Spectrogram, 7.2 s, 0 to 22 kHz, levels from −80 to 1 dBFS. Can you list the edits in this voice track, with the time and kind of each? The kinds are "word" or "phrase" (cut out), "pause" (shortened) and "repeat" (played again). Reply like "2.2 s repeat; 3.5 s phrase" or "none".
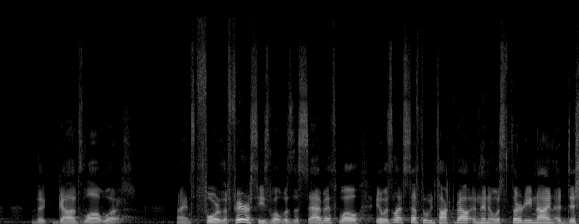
2.4 s word; 4.9 s word; 5.4 s word

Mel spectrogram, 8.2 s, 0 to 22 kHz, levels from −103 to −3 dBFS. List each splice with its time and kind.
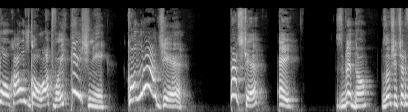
none

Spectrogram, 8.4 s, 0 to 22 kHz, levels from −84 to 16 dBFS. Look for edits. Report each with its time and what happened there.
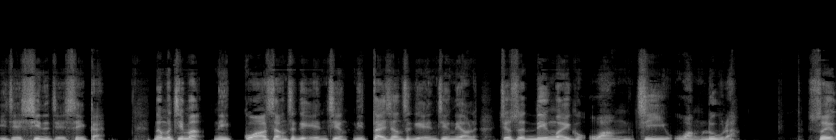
2.1 s pause

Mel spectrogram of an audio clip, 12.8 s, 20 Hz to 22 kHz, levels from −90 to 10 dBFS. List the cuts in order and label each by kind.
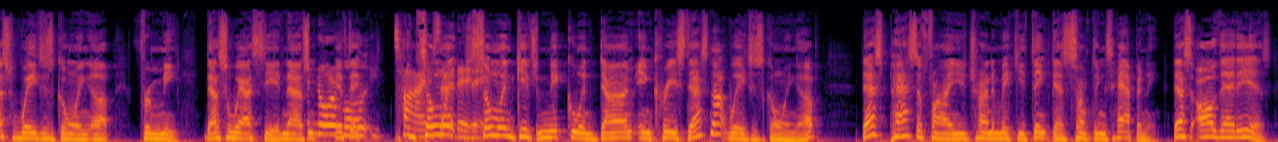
3.1 s word; 4.7 s word; 5.4 s word; 11.6 s pause

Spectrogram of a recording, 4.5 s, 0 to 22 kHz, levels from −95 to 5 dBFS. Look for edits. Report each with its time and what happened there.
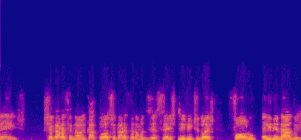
2.7 s word

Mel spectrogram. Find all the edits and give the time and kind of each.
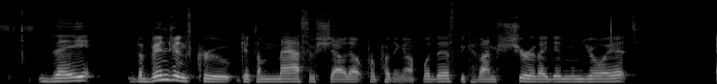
none

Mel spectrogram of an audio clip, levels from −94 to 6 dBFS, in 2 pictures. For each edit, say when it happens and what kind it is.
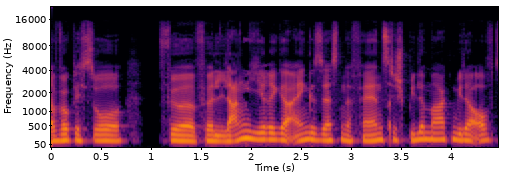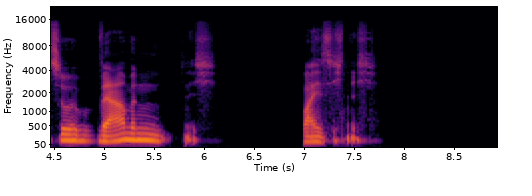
3.4 s word; 5.8 s phrase

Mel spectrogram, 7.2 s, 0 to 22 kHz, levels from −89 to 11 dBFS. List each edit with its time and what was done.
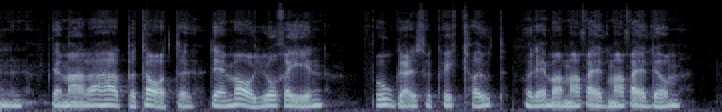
2.0 s pause; 3.7 s word; 5.1 s pause; 6.1 s repeat

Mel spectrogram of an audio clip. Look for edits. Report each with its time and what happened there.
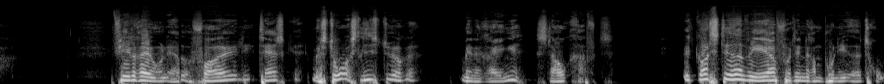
1.8 s word; 3.1 s pause; 6.6 s pause

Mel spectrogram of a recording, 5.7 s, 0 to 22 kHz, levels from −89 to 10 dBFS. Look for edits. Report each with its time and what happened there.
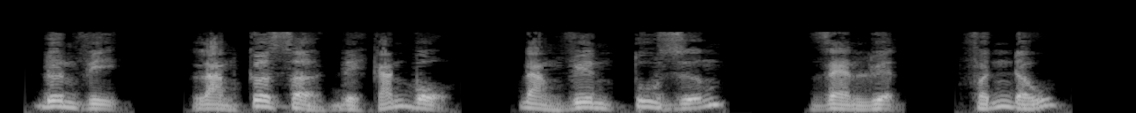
none

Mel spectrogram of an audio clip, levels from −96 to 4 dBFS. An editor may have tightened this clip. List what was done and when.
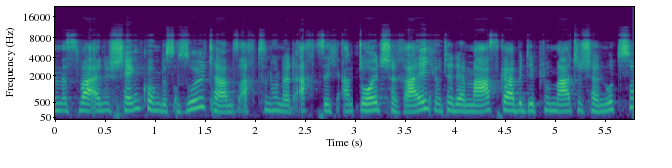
1.2 s word; 3.0 s word

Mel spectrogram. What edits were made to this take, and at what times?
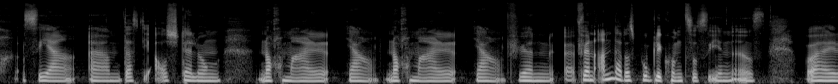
3.8 s repeat

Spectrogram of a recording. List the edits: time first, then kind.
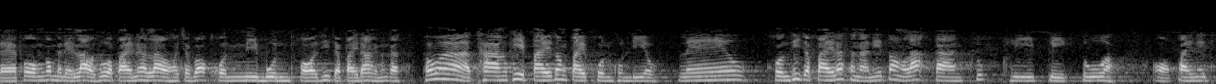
4.1 s pause; 7.6 s pause

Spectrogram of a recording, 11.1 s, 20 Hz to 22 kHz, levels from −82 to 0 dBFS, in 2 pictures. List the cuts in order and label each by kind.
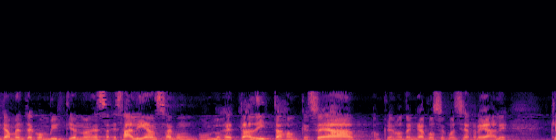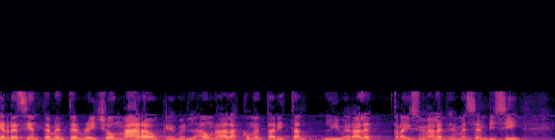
none

